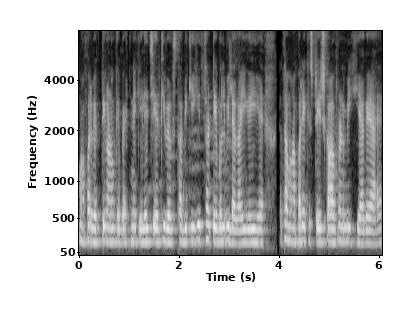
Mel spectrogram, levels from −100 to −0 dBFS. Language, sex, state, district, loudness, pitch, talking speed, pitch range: Hindi, female, Uttar Pradesh, Hamirpur, -17 LUFS, 185 Hz, 295 wpm, 180-195 Hz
